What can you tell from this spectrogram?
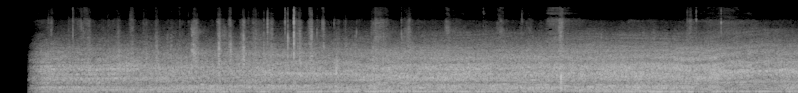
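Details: A continuous low rumble like a passing train or road traffic runs throughout, with faint clicks and knocks. No animal call stands out above the mechanical noise.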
